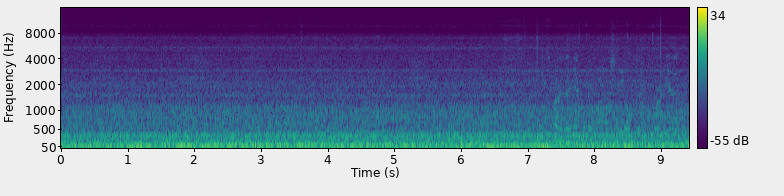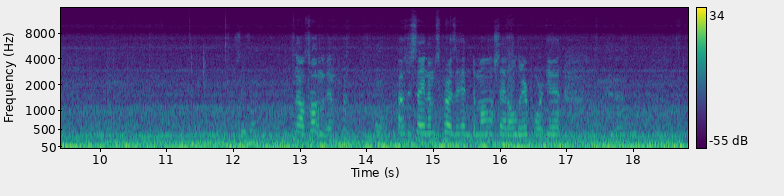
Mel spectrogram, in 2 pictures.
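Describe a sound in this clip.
A jet airliner's engines rumble steadily while it taxis.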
